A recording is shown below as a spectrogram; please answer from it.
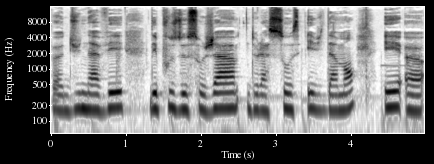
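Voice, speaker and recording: A woman's voice: lowish voice, mellow. A young woman narrating a casual food vlog, gushing with enthusiasm about each dish. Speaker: food vlogger.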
